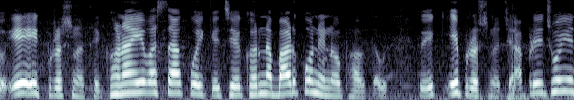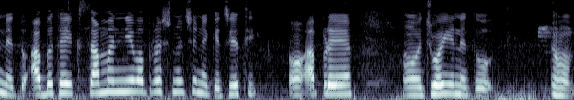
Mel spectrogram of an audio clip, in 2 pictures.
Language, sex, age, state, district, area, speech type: Gujarati, female, 30-45, Gujarat, Rajkot, rural, spontaneous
